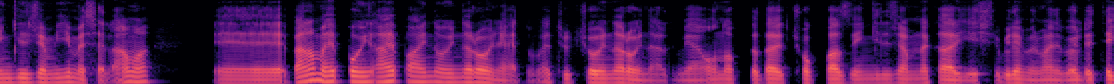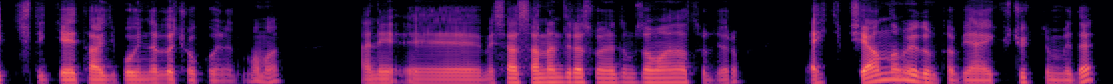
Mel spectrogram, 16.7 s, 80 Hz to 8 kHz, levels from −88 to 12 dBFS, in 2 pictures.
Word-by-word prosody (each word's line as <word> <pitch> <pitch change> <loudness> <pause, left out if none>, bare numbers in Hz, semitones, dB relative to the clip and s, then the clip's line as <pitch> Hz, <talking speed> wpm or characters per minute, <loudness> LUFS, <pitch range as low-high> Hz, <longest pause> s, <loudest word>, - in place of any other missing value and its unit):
İngilizcem 115 0 0
iyi 130 +2 0
mesela 100 -5 -3
ama, 140 0 +2 0.5
eee, 100 -1 -1
ben 130 - +5
ama 170 -4 +5
hep 150 0 +1
oy 140 -1 +4
hep 145 +3 +2
aynı 135 0 0
oyunları 125 -1 +2
oynardım 90 -7 -3
ve - - -4
Türkçe 110 +1 -6
oyunlar 110 0 +3
oynardım. 90 -2 -3
Yani 90 0 -7
o 105 +1 -5
noktada 105 +1 0
çok 105 0 -5
fazla 105 0 +2
İngilizcem 105 0 -5
ne 110 - -1
kadar 100 -4 +2
gelişti 85 -1 -7
bilemiyorum. 95 -4 -1
Hani, 95 -1 -4
böyle, 95 -1 -1
tek 100 -1 -2
kişilik 100 -1 -12
GTA 95 +1 +5
gibi 100 0 -6
oyunları 100 +1 +1
da 105 - +4
çok 90 -2 -7
oynadım 80 -2 -10
ama, - - -5 0.6
hani, 100 +1 -2
eee, 100 -1 -2
mesela 115 +3 +2
San 115 0 +3
Andreas 125 0 +2
oynadığım 120 +1 -1
zamanı 120 0 +2
hatırlıyorum. 100 -5 -6 0.5
E, - - +7
hiçbir - - -16
şey - - +8
anlamıyordum 100 +4 +4
tabii, 95 -2 -6
yani, 90 -1 +1
küçüktüm 115 -7 -7
bir 90 -1 -5
de. 180 - +3
105 Hz, 200 wpm, -25 LUFS, 95-120 Hz, 0.6 s, şey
